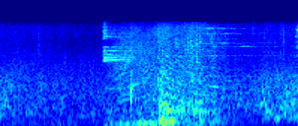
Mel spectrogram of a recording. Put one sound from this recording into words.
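A bright shimmering whoosh and chime rings out as a pack bursts open.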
